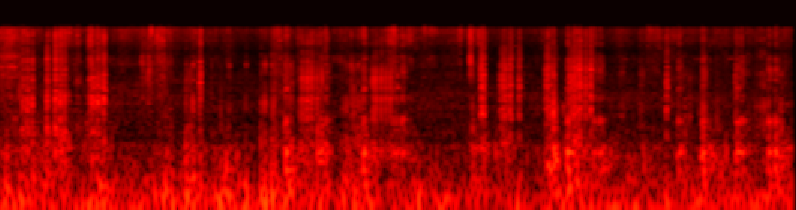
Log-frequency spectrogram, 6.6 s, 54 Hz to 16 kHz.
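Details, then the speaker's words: Zotye T600: irregular dry creaks and scrapes in bursts from the rear suspension as it moves. The squeak appeared after the wheels were replaced and the car was lifted on a hoist; the owner is unsure of the cause. "вот скрип значит появился после того как я заменил колеса я не знаю как это связано или не связано с этим"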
